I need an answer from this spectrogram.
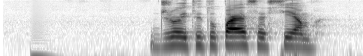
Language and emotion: Russian, angry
